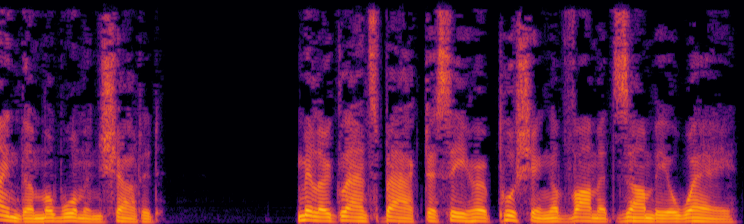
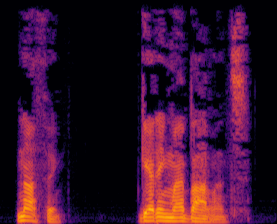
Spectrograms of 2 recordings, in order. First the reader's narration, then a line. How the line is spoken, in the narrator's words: Miller said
